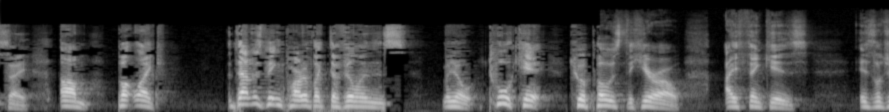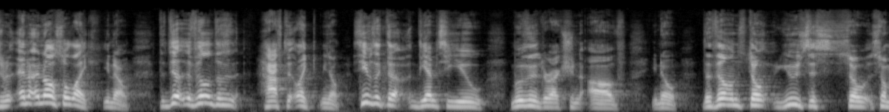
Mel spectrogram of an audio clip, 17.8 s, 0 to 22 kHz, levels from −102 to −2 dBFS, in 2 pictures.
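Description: Adaptive stream starting at a low bitrate, 0.0 to 6.0 s: the player began on a thin version, consistent with about 24 kbit/s AAC, with nothing above 9.7 kHz, then jumped cleaner without a gap just before "the hero I think".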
